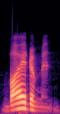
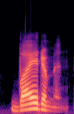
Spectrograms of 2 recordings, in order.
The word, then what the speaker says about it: vitamin: 앞에 강세를 줘서 두 번만 vitamin 한 번 더 vitamin 오케이 지금부터 이제 비타민 요렇게 안 들린다는 걸 요렇게 연습해 주세요.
